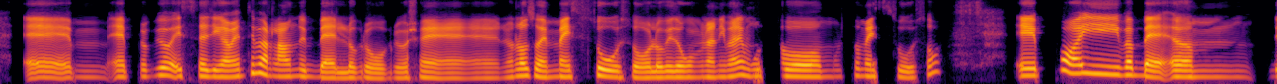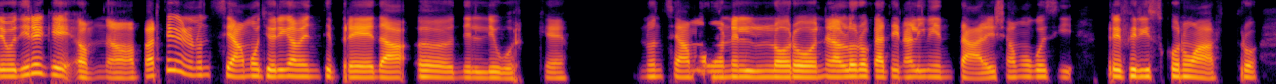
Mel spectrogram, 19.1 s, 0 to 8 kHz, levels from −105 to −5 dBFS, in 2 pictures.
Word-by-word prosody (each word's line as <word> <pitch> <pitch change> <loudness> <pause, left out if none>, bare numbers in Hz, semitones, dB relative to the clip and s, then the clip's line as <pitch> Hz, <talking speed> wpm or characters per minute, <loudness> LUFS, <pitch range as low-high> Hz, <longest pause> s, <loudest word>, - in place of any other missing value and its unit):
ehm, 165 +1 -2
è 180 +3 -1
proprio, 215 +4 -3
esteticamente 190 +2 0
parlando, 195 -8 +1
è 185 - -4
bello 155 -3 0
proprio,, 150 -1 -5
cioè 150 -1 -3
non 170 - -9
lo 205 - +3
so 200 -3 0
è - - +4
maestoso, 175 -2 0
lo 160 - 0
vedo 170 0 0
come 170 0 -6
un - - -10
animale 190 +6 +1
molto 190 -2 0
molto 185 +4 -15
maestoso. 190 - -5 0.5
E 210 0 +4
poi 275 -8 +4
vabbè, 200 -7 +4
ehm, 175 -1 -7
devo 190 0 0
dire 255 +8 +4
che, 235 -3 +2
mhmm, 165 -1 -2
a 150 0 0
parte 200 - +1
che 345 - +1
noi 230 - -2
non 225 0 -6
siamo 200 -3 +1
teoricamente 190 -1 +1
preda, 165 -1 +4
ehm, 175 -3 0
delle 160 0 -4
orche. 150 +1 -7 0.6
Non 185 +1 -6
siamo 175 -1 -2
nel 175 -1 +1
loro 175 0 +4
nella 175 0 +2
loro 185 +1 +3
catena 180 0 0
alimentare 170 -5 -1
diciamo 170 +2 -5
così. 175 -2 -5 0.2
Preferiscono 190 -1 +1
altro. 160 +3 -2
180 Hz, 165 wpm, -24 LUFS, 165-190 Hz, 0.6 s, è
